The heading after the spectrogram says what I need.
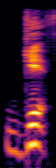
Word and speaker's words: GIF: to me you know it's pronounced GIF with a hard G it's all quite a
